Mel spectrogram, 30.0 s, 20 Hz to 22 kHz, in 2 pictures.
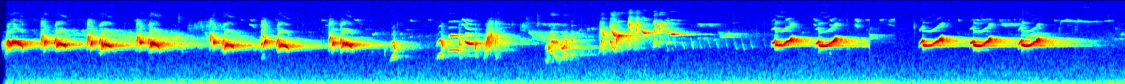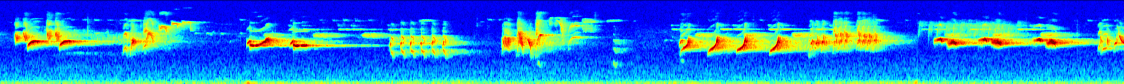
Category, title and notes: Sound effects > Animals
Beautiful birdsong 7
Beautiful bird song recording recorded in a Polish forest. Sounds of birds singing in their natural habitat. No human or mechanical sounds. Effects recorded from the field.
